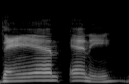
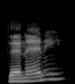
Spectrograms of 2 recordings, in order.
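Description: First: The vowel in 'than' is a full, clear 'a' sound. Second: The vowel in 'than' is a quick, reduced schwa sound. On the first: The speaker calls it wrong. "I'm not really saying than any" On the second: The speaker calls it right. "No, it's much quicker. It's more of a schwa"

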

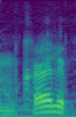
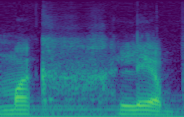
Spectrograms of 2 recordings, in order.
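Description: First: The name starts 'Mk' with a plain k sound. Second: The name starts 'Mak' with a 'kh' sound. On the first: The speaker calls it wrong. "Неправильно я его произношу" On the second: The speaker calls it right. "на самом деле"

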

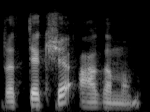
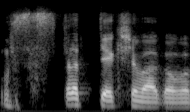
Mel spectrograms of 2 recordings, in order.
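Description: First: The word is split into two separate parts. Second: The word runs together as one unbroken unit. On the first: "break it down" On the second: "The one which is a tongue twister"

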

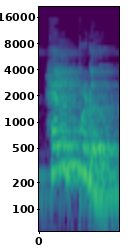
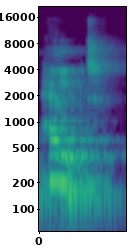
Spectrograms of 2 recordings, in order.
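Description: First: The ending is not a t sound. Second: The ending is a t sound. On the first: The speaker calls it wrong. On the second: The speaker calls it right. "T sound"

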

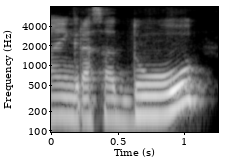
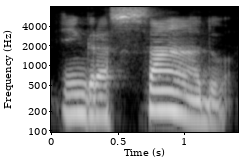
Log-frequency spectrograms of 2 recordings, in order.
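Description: First: The stress falls off the second-to-last syllable. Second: The stress is on the second-to-last syllable. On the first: The speaker calls it wrong. "On ne dit pas engraçado" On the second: The speaker calls it right. "on dit engraçado, avant dernière syllabe forte"

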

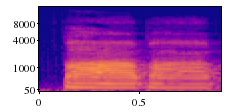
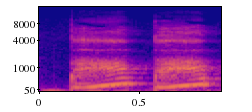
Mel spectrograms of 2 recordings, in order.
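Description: First: The voice is flat and unexciting throughout. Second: The voice is lively and expressive throughout. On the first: The speaker calls it wrong. "Does that voice sound sort of, is it exciting? Do you want to listen to that? And they're like, no" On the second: The speaker calls it right. "listen to how I do it now"

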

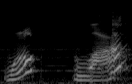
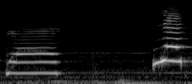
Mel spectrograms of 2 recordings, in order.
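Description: First: It is said in a confused tone. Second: It is said in a happy tone.

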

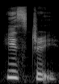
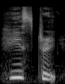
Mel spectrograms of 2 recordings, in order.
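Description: No difference in how they are said.

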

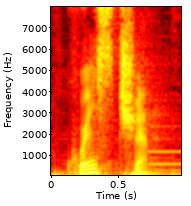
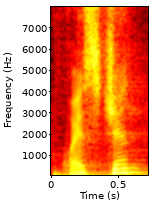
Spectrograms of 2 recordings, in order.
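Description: First: The stress is on the first syllable. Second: The stress is on the second syllable. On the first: "nói nhấn nó lên một xíu ở cái âm đầu, kiểu là thế này" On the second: "người ta nói nhấn lên ở cái âm sau chứ không phải là âm đầu, kiểu là thế này"

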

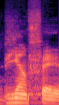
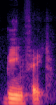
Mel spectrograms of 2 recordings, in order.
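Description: First: The name is said a way locals don't use. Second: The name is said the usual local way. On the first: The speaker calls it wrong. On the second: The speaker calls it right.

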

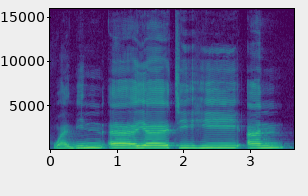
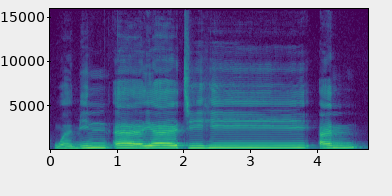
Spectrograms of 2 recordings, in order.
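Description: First: The final vowel of آياته is held short. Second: The final vowel of آياته is held medium-long. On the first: "هذا القصر" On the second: "التوسط"

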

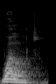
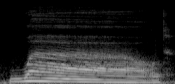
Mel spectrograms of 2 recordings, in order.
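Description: First: The vowel is short and clipped. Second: The vowel is long and drawn out. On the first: The speaker calls it wrong. "So we don't say this" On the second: The speaker calls it right. "It's world"

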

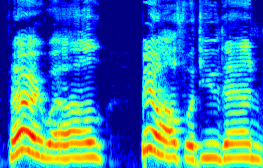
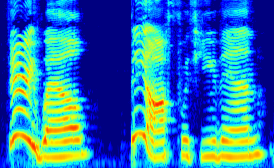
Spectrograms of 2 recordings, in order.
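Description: First: It is said in a gruff troll voice. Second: It is said in a plain, ordinary voice.

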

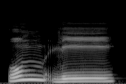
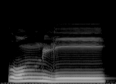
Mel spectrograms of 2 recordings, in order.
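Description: No difference in how they are said.

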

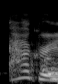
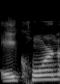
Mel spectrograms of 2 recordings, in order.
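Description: First: It starts with a short 'a', like 'back'. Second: It starts with an 'ay' vowel, like 'acorn'. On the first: The speaker calls it right. "It's Akron" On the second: The speaker calls it wrong. "I would get like Acorn"

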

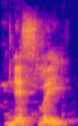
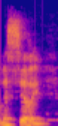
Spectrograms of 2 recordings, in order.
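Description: First: The name is said with two syllables. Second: The name is said with three syllables. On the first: The speaker calls it right. "Nisli, not Nisili" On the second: The speaker calls it wrong. "I keep pronouncing it Nisili"

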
